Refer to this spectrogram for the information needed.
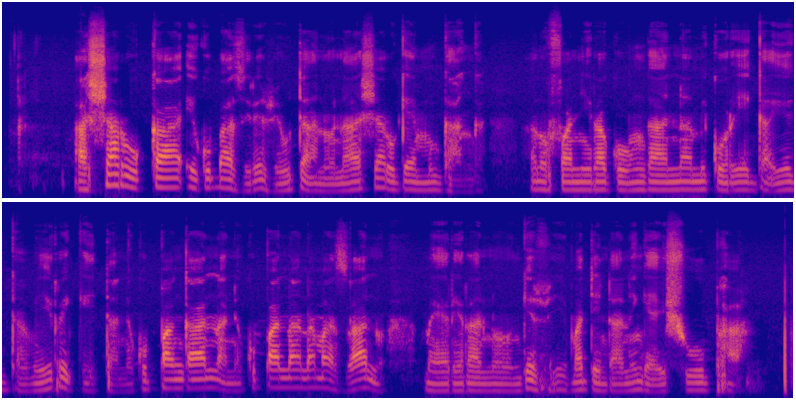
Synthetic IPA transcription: aʃarukae̞kuɓaziɾe̞ʐe̞utano̞naːʃaɾukae̞muɡʱaŋɡaː | no̞fanirakuːŋɡanamiko̞ɾe̞ɡʱaje̞ɡʱaʋeire̞ɡʱe̞tane̞kupaŋɡanane̞kupananamazano | mae̞ɾe̞ɾano̞ŋɡe̞ʐemate̞ndaːne̞ŋɡeaiʃuːpʰa

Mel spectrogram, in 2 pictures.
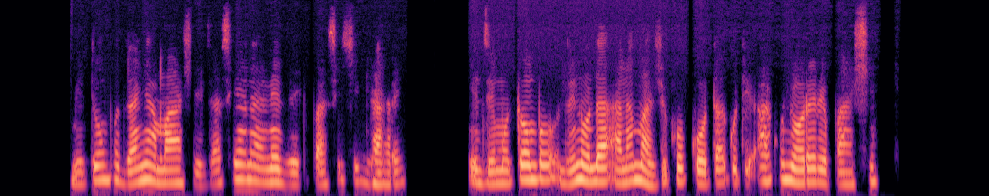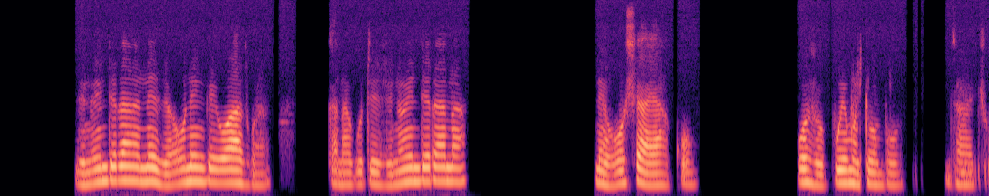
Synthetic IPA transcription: mito̞mbo̞d͡zaɲamaʃid͡zasijanane̞d͡zeki̥pasit͡ʃiɡʱaɾe | ḭd͡zimuto̞mbo̞d͡zino̞ɗaʔanamaʐiko̞ko̞takutḭʔakuɲo̞ɾe̞ɾepaːʃi | d͡zino̞e̞nde̞ɾanane̞ʐaune̞ŋɡe̞wazwa | kanakutiʐino̞e̞nde̞ɾana | ne̞ɦo̞ʃajaːko̞ | wozo̞puwimuto̞mbo̞ | d͡zaːt͡ʃo̥

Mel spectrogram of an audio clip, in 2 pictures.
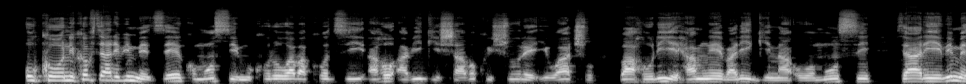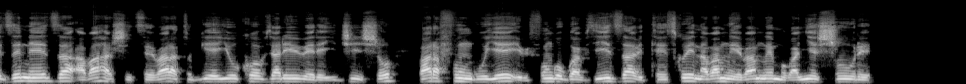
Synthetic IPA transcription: ukʰo̞niko̞vjaːɾiβime̞ze̞kumuːnsimukʰuɾuwaβakʰo̞ziaɦo̞ʔaβiɡiʃaβo̞kwiːʃuɾe̞ʔiwaːt͡ʃu | βahuɾije̞hamŋe̞βaɾiɡinaʔuwo̞muːnsi | v̥jaːɾiβime̞ze̞ne̞ːzaʔaβahaʃit͡se̞βaːɾatub̚ɡiːje̞juːkʰo̞vjaːɾiβiβe̞ɾe̞jid͡ʒiːʃo̞ | βaɾafuːŋɡuje̞iβifuːŋɡuɾɡwavjiːzaβitʰe̞t͡swe̞naβamŋe̞βamŋe̞muβaɲe̞ːʃuːɾe̞

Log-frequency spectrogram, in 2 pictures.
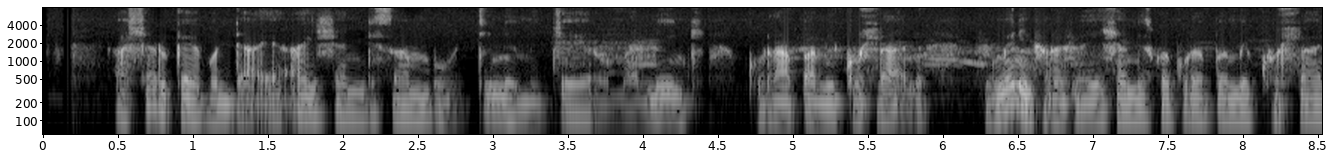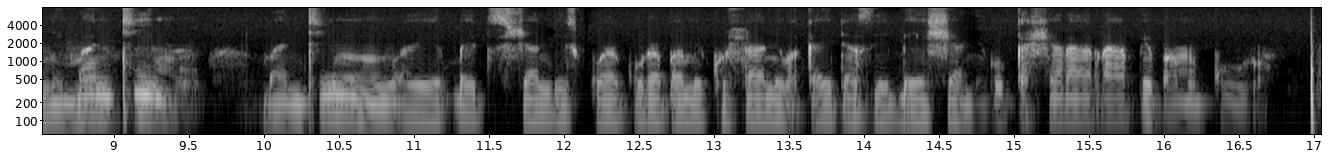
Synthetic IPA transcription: aʃaɾukaekudʱa̰ja̰ʔaiʃandisambutine̞mit͡ʃʼeɾomaniŋɡi̥kurapamikuɬaːniʐimwe̞niʐiroʐaiʃandiswakuɾapamikʰuɬanimantʰʼimu | mantʰʼimuaiɓʃandiswakuɾapamikuɬaniwa̰kaitase̞ɓeʃane̞kukaʃaɾarape̞pamukuːrṵ

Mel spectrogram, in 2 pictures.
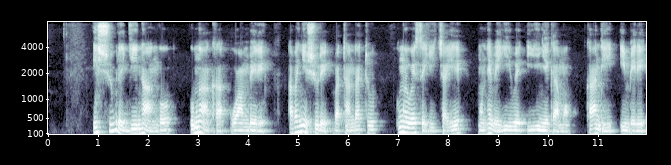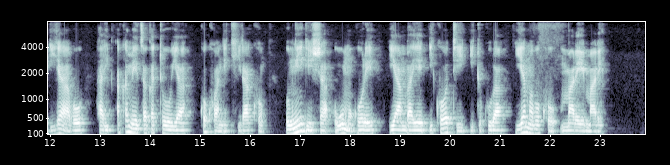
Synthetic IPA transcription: iʃuːɾe̞ɾɟin̥haːŋɡo̞ | umŋaːkʰawaːmbe̞ɾe̞ | aβaɲeːʃuːɾe̞βataːndatuː | mŋe̞we̞ːse̞jiːt͡ʃaje̞ | mun̥he̞βe̞jiːwe̞jiɲe̞ɡamo̞ | kaːndiːmbe̞ɾe̞jaːβo̞ | haɾiakʰame̞zaɡatʰo̞jako̞kwaːndikʰiɾakʰo̞ | umŋiːɡiʃauwumuɡo̞ɾe̞ | jaːmbaje̞ikʰo̞ːtʰiːtukuɾajamaβo̞kʰo̞maɾe̞maɾe̞

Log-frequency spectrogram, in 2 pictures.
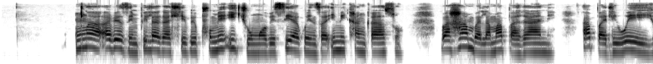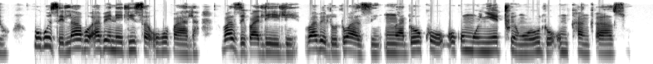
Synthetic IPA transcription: ŋ͡ǁaaβɛzempʼilaɣaɬɛβepʰumɛʔid̥ʒ̥ʱumɔβesijaɣwɛnd͡zʱaʔimikʰaŋkʼaːsɔ | βahambʱalamab̥ʱaɣanɛ | ab̥ʱaliwɛːjɔ | uɣuzɛlaβɔʔaβɛnelisaʔṵɣuβala | βaziβalɛlɛβaβɛlɔlwaziŋalɔkʰɔoɣumuɲɛtʰwɛŋolɔʔum̩kʰaŋkʼaːsɔ̥

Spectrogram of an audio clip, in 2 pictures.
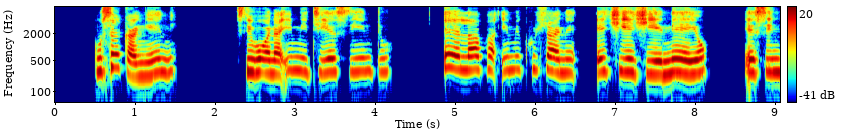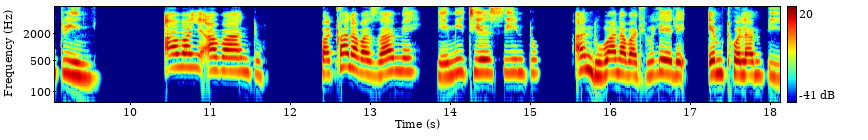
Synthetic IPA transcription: ɣusɛɡ̥ʱaŋeni | siβɔnaʔimitʰijesintʼu | ɛlapʰaʔimikʰuɬanɛ | et͡ʃʼijet͡ʃʼijɛnɛjɔ | esintʼwiːni | aβaɲɛ̰ʔaβantʼu | βaǃalaβazamɛ | ŋemitʰijesintʼu | andʱuβanaβaɮulɛlɛ | em̩tʰɔlam̩pʼiːlɔ

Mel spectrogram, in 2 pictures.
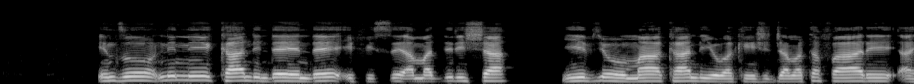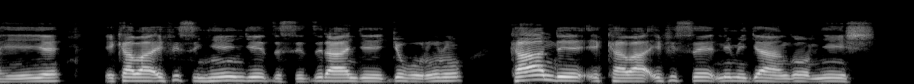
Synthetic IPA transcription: inzuninikaːndinde̞ːnde̞ḭfise̞amadiɾiʃa | jivjuːmakaːndijuːβakiʃ̬id͡ʒeamatafaːɾia̰hiːje̞ | ikaβaifisiɲ̥hiːɲɟizisiziɾaːɲɟiɾɟuβuɾuɾu | kaːndiikaβaʔifise̞nimiɾɟaːŋɡo̞mɲiːnʃi̥

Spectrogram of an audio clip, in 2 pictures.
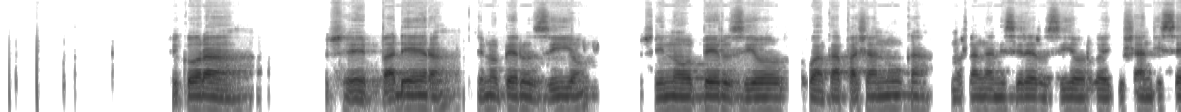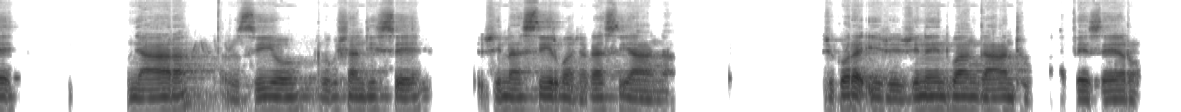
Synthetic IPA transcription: ʐ̥iko̞ɾa | ʐe̞paɗe̞ɾaʐino̞pe̞ɾuzijo̞ | ʐ̥ino̞pe̞ɾuzijo̞rwakapaʃanukaʐ̥ino̞ɬaŋɡanisiɾeruzijo̞rwe̞kuʃandise | ɲaɾaruzijo̞rwe̞kuʃandise | ʐinasirwaʐakasijaːna | ʐiko̞ɾaʔiʐiʐinendwaŋɡantʰuabʱe̞ze̞ːɾo̞

